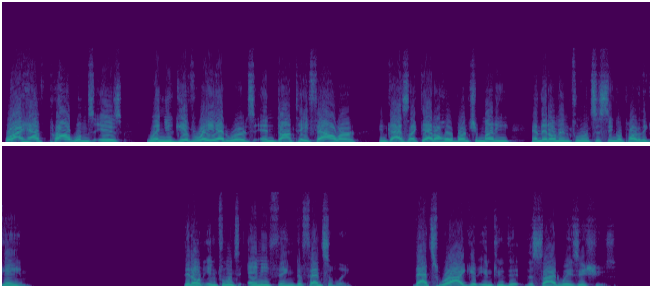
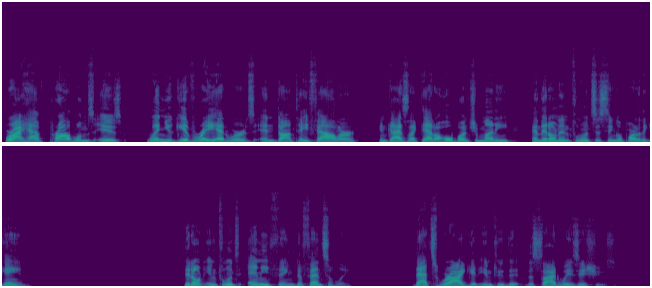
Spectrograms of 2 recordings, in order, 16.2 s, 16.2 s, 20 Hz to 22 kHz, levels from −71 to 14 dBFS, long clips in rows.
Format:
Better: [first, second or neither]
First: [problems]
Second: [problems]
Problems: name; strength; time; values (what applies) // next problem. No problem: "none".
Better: second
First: distortion; heavy; 6 dB below the speech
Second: none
